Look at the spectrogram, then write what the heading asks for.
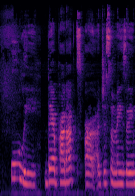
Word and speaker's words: Ole: Oh my gosh, Ole Henriksen, Uli. Actually, that's how you pronounce it, Uli.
